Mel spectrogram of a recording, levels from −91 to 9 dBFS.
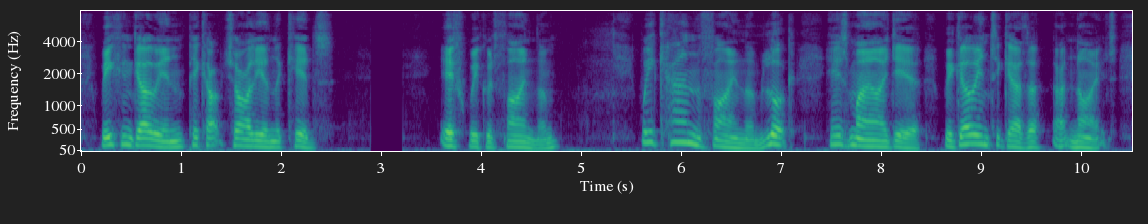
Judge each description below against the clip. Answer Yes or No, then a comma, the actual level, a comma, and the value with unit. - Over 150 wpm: Yes, average, 165 wpm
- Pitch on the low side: Yes, low, 130 Hz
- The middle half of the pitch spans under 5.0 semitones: No, average, 5.3 semitones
